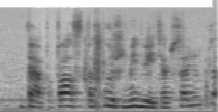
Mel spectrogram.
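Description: A foil-wrapped egg crinkles between fingers.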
